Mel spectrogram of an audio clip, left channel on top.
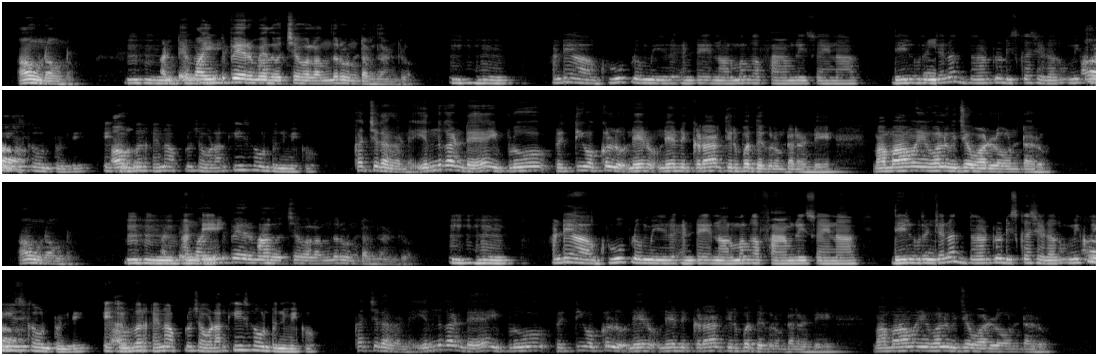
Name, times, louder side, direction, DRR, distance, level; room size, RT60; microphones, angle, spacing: voice 1, 0.2-0.7 1.6-4.1 9.2-9.3 10.8-11.2 12.0-12.3 14.5-19.4 19.7-21.4, left 6 dB, 65° left, 0.4 m, -21 dB
voice 2, 1.2-2.2 2.6-2.7 4.5-5.1 5.5-8.6 8.9-14.1, right 5 dB, 40° right, 0.3 m, -22 dB
6.1 x 3.3 x 2.6 m
head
